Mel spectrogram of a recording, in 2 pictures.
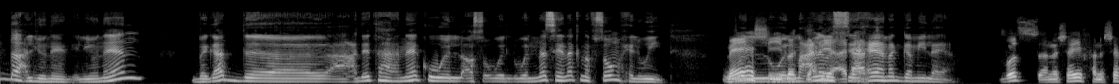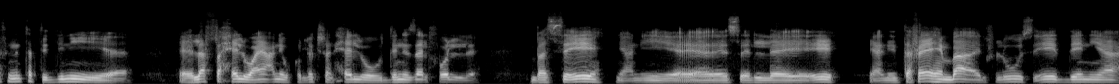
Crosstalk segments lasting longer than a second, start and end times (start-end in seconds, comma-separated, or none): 7.3-8.8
